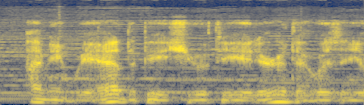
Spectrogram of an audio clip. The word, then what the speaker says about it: Bijou: The correct pronunciation as given by Webster is as if it were spelt, and they go on to spell it, Bijou. Bijou. Bless you. Except on the first syllable.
